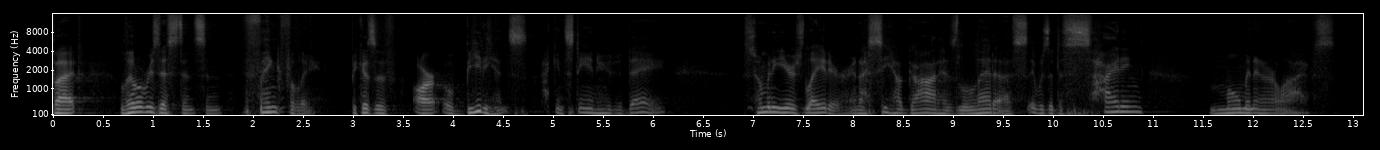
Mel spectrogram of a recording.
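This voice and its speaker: Someone with an American accent and a plain, everyday voice talks at a moderate pace with ordinary pitch variation. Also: man, medium pitch for a man. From United States. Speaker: pastor. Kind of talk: sermon. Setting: church.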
